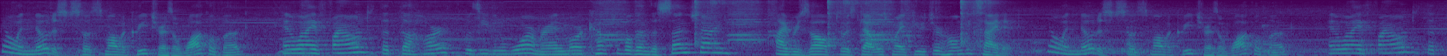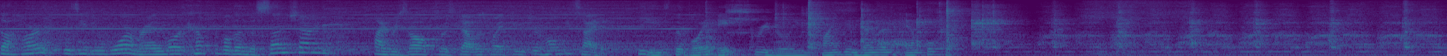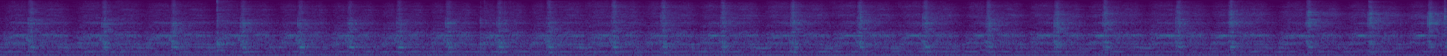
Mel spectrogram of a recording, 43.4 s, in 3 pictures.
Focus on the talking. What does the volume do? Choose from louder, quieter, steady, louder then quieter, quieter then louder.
quieter.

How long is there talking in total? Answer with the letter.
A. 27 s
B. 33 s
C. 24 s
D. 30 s
C.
